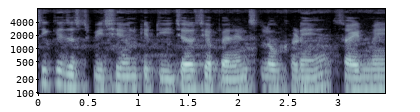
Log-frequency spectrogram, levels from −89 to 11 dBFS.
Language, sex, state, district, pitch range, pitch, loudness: Hindi, male, Chhattisgarh, Bilaspur, 110-120 Hz, 115 Hz, -18 LUFS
